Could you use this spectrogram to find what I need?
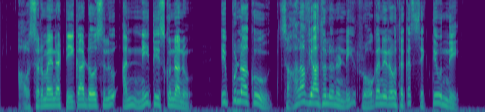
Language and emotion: Telugu, happy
